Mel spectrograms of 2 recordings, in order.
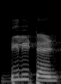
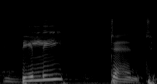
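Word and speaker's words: dilettante: antidote देगा तो antidote aunty को दो एंटीडोट डिलीटेंट यह देखो बहुत ही खतरनाक वर्ड है बेटा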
